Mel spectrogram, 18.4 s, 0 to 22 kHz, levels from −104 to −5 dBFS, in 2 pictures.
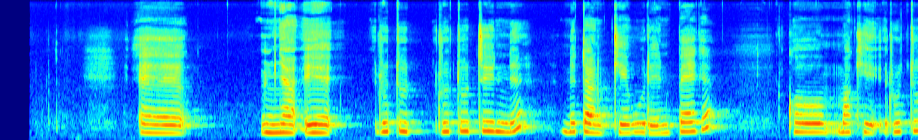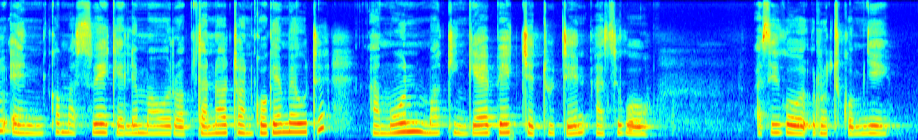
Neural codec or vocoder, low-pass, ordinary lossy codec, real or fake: none; none; none; real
